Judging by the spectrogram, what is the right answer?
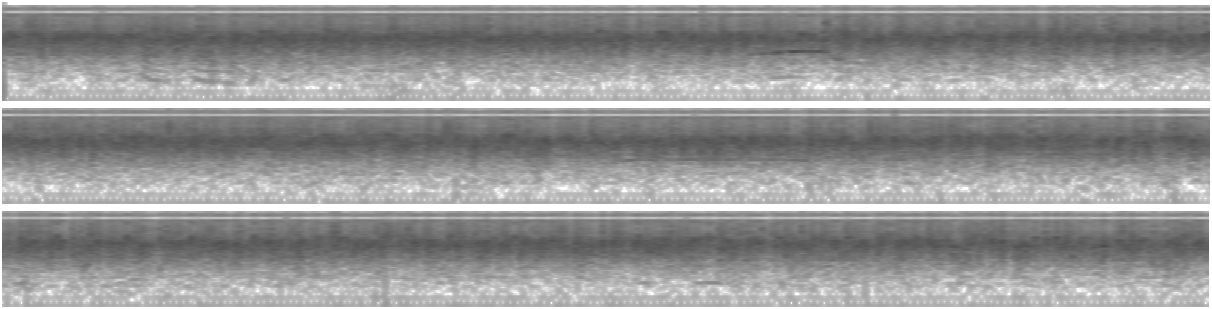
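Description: Audience applauding, a long steady round of clapping.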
